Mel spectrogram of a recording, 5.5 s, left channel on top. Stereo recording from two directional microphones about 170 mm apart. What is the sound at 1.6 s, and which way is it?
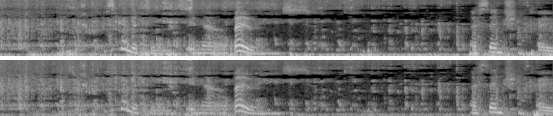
Speech, 30° right (ahead or behind).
